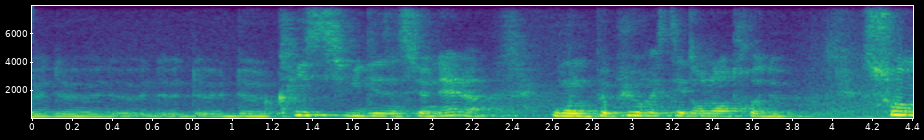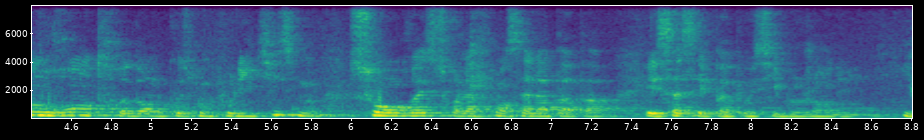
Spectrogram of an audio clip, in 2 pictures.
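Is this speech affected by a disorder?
No.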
